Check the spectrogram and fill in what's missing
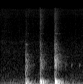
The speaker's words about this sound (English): Knock on the door. What's this? Open the door. It's a mailman.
